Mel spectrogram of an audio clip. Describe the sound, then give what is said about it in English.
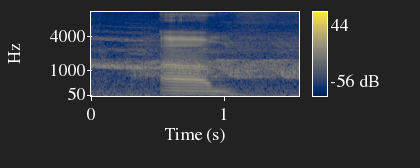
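An ambulance siren in New York: a single brief, loud wail with stacked tones that sounds for under a second, its pitch dropping as it fades into a low background hum. “Yeah, it's an ambulance.”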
